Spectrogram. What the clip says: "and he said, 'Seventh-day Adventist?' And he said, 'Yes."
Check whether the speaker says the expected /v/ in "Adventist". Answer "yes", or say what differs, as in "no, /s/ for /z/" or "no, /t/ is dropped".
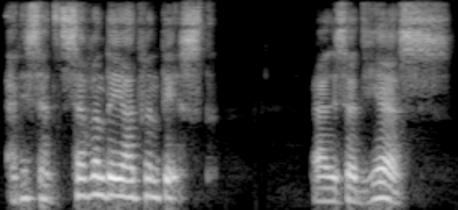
yes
